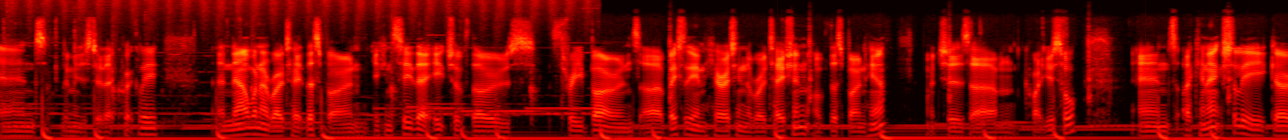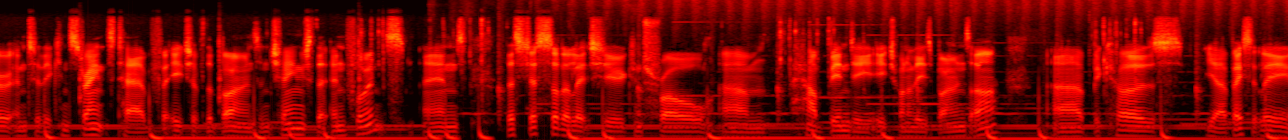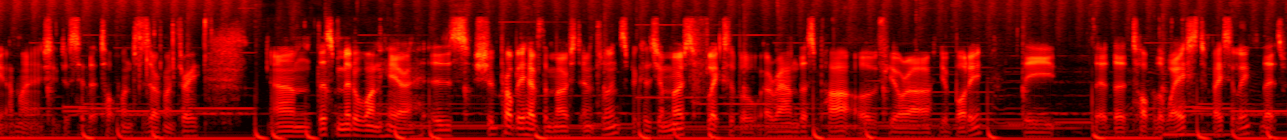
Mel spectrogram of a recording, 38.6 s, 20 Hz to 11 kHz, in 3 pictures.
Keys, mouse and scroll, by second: 0.4 shift+click, 1.3 ctrl+shift+c, 1.8 click, 2.2 r, 7.7 r, 10.5 alt+r, 11.3 click, 15.4-18.1 drag, 19.0 click, 20.0-21.5 drag, 22.4 click, 23.1-24.6 drag, 25.4 click, 26.2-28.1 drag, 28.7 click, 29.2 shift+middle drag, 30.6 shift+middle drag, 33.8 click, 33.9 r, 37.4 alt+r.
